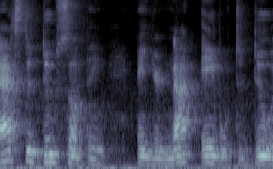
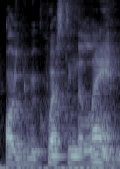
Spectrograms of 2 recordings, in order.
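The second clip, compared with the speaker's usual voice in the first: ordinary talk, nothing marked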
